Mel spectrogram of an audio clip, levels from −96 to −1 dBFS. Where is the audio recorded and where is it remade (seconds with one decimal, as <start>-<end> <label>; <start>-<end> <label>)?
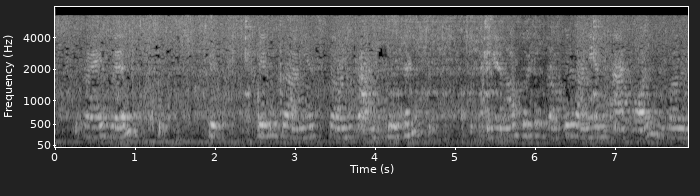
0.0-4.1 recorded; 4.1-6.3 remade; 6.3-7.9 recorded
